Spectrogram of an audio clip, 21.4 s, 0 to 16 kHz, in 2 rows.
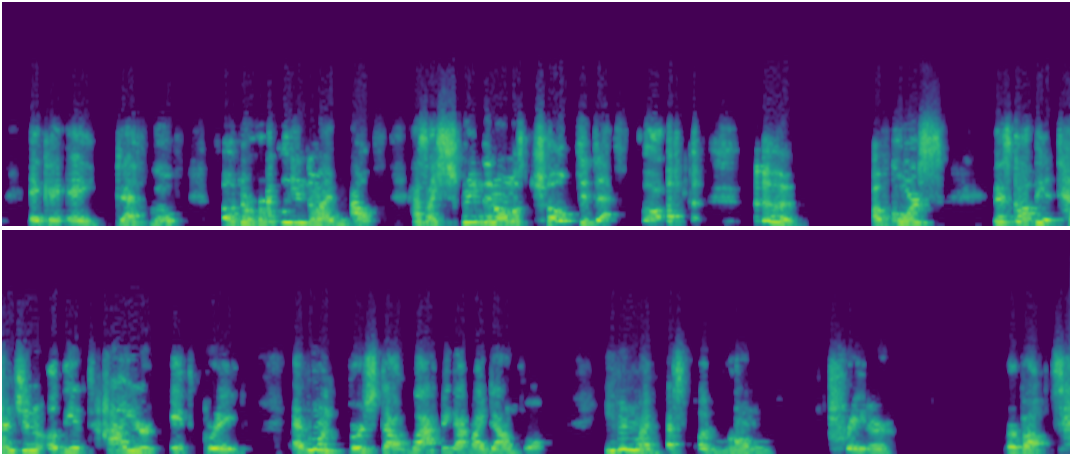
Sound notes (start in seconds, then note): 6.4 gagging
